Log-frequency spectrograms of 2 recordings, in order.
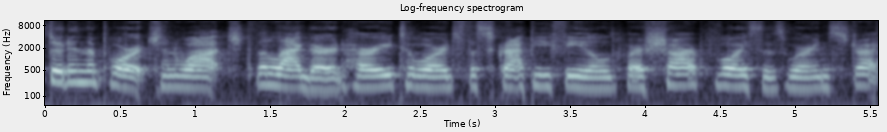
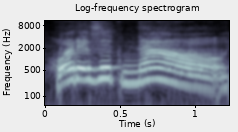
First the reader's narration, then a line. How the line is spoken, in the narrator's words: cried continually, without listening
